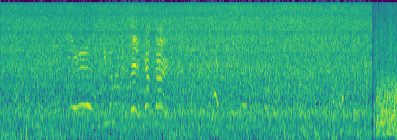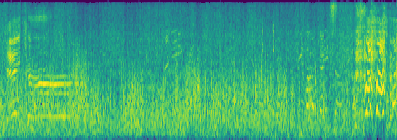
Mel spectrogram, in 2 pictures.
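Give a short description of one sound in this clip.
Waves wash and break on the shore.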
